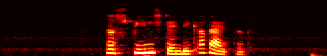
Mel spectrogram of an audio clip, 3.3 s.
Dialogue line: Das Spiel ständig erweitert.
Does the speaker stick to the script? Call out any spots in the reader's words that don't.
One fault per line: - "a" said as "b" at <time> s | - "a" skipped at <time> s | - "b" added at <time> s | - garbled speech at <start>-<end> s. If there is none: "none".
none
